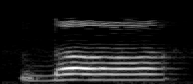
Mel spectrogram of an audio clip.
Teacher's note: Fatha makes the sound do. Again, I'm elevating the back of my tongue. And at the same time, I'm making the shape of a spoon with my tongue. And I'm lifting my tongue upwards. · Term: dod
